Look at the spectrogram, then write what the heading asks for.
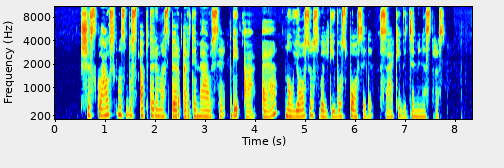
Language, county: Lithuanian, Telšiai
